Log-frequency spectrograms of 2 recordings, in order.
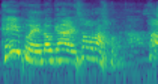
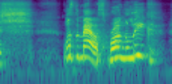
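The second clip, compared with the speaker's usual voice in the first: ordinary talk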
